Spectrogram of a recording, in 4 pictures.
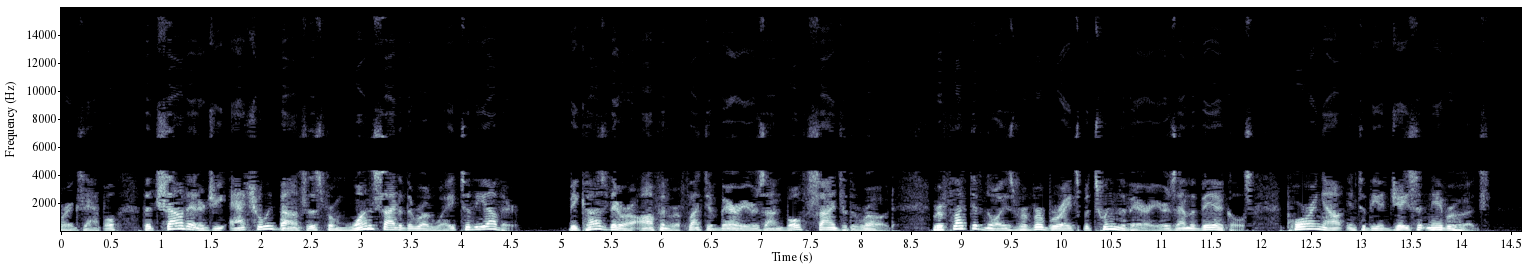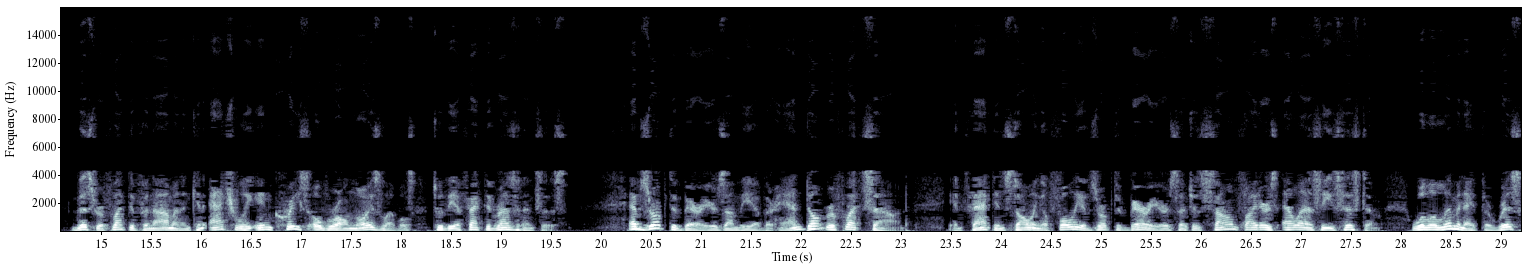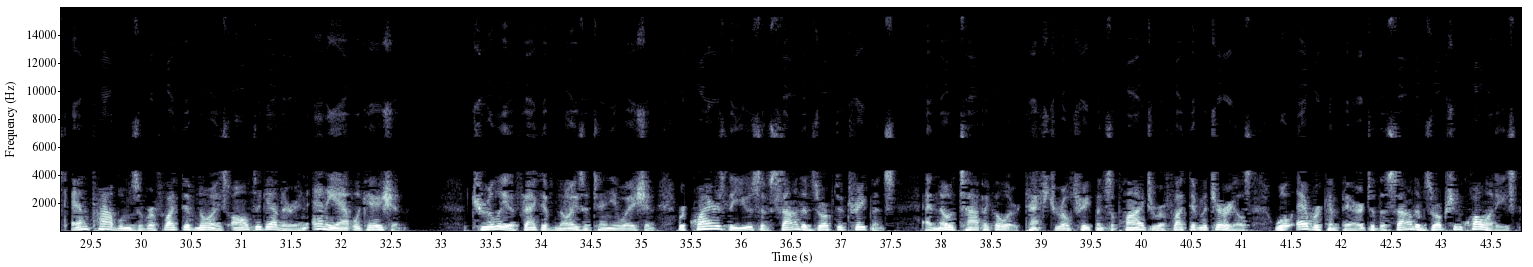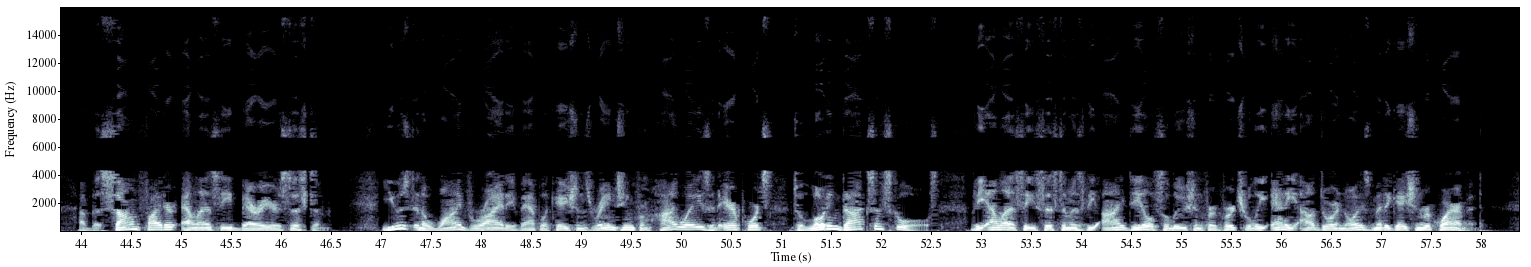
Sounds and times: Speech: 0.0s - 58.1s.

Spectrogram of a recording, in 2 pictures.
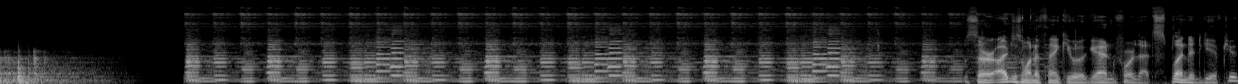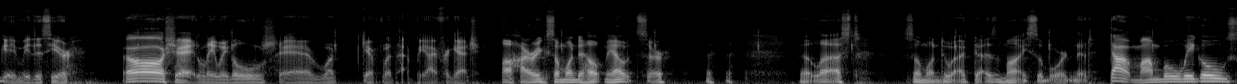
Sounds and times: Music: 1.8s - 10.7s
Speech: 9.7s - 19.1s, 20.4s - 24.7s.

